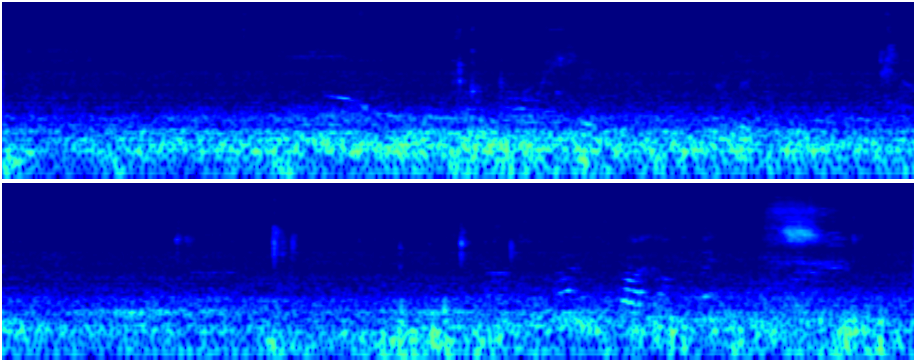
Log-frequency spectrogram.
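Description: A steady low rumble, with faint distant voices calling now and then.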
